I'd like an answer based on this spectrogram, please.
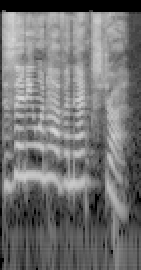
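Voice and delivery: put-on boy hollering from another boat; hollered cry. A narrator's reading. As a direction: shout across the waves for help. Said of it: "Aaron hollered".

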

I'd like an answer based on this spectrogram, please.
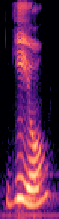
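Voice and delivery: Guío, the í stressed, split gu-í-o; guío with hiato. Shown as a demonstration. Teacher showing students Guío, stressed í. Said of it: "es un verbo".

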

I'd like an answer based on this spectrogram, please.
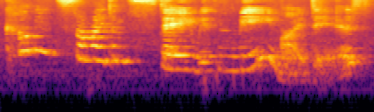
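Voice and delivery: high, sugary witch's invitation; sweet old woman. A narrator's reading. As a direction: lure the children in with false kindness. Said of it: "she smiled".

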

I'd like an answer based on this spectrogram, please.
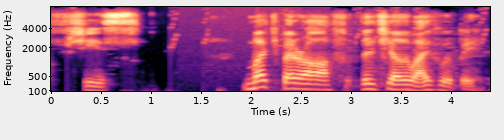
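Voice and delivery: talking through a yawn; words stretched by a yawn. Real, not acted. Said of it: "I'm sorry about the yawning".

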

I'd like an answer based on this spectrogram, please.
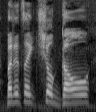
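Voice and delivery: usual speaking voice

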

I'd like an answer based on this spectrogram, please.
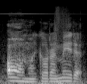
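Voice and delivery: usual speaking voice

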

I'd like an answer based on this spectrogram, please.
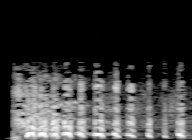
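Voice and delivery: high stuttering giggle that tapers off; imitated stuttering laugh. Storyteller mimicking his friend getting blessed, high stuttering giggle. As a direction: imitate a man bubbling over.

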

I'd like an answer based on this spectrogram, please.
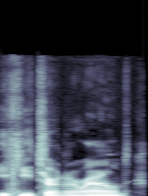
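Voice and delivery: usual speaking voice

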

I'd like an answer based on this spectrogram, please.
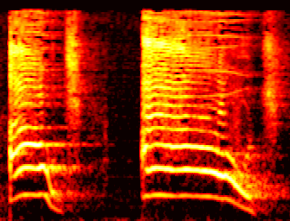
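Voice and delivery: two high acted yelps, the second longer; pained cries. Goat bitten again and again, high acted cries of pain. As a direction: yelp high at each bite. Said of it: "cried Goat".

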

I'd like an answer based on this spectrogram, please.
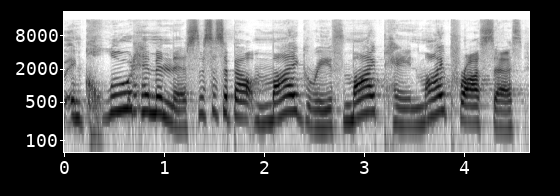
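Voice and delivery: a grieving daughter's outburst, refusing; temper tantrum. Retold or imitated. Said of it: "my little temper tantrum".

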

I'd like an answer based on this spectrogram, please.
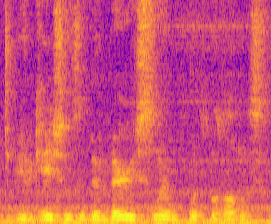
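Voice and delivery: ordinary talk, nothing marked

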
